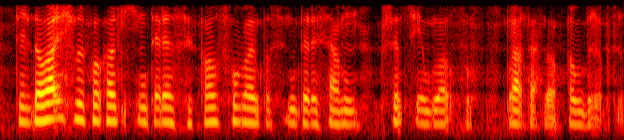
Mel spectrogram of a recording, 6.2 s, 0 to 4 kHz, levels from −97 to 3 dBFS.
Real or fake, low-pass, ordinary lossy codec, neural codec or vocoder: fake; 3.6 kHz; none; autoencoder, 44.1 kHz, a latent of 192 numbers a frame, MeloTTS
